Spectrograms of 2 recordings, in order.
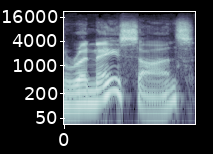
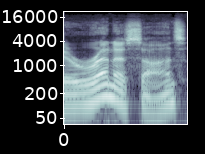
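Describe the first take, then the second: First: It is said the British way. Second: It is said the American way. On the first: "you will hear English people saying" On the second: "but Americans say"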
